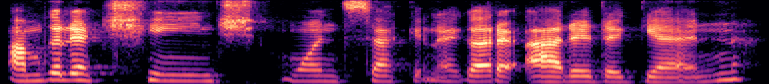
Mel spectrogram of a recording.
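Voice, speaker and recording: A woman from Canada speaks at a medium pitch while teaching English in a live-stream lesson on speaking. Her explanations are slow and patient, dotted with ums and uhs.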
